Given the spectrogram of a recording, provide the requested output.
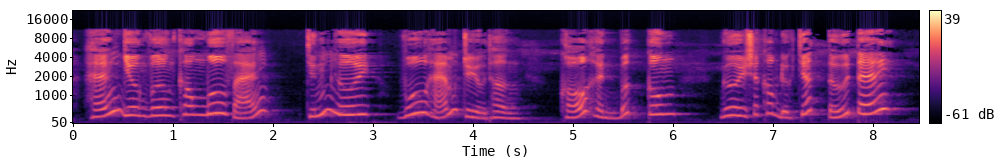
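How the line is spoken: Loud laugh. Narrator (Vietnamese): Vương Trường Sử bật cười lớn

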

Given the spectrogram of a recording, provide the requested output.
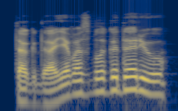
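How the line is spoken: Quiet. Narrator (Russian): тихо произнесла Лиля

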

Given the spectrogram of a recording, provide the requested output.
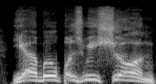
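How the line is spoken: Old scoundrel shouting. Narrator (Russian): крикнул старый негодяй

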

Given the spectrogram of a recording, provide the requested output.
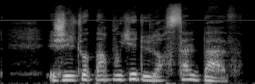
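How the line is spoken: Murmured. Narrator (French): murmure Poil de carotte

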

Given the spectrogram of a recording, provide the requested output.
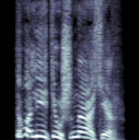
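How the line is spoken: Shouted. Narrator (Russian): кто-то выкрикнул

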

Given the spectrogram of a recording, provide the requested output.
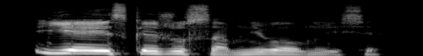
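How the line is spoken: Amused snort. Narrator (Russian): хмыкнул Куропалат

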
